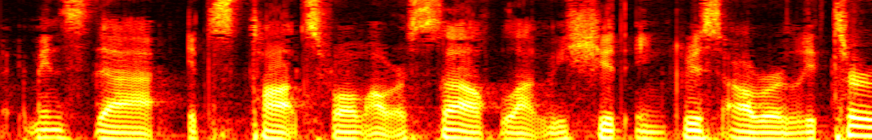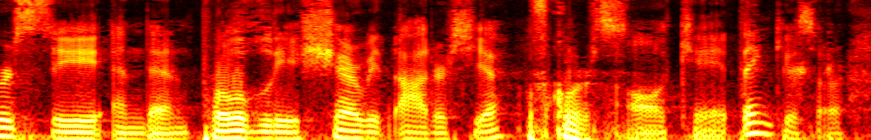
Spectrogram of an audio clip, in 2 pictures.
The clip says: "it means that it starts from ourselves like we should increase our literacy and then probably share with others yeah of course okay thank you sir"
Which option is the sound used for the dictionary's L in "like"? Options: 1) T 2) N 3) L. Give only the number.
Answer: 3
